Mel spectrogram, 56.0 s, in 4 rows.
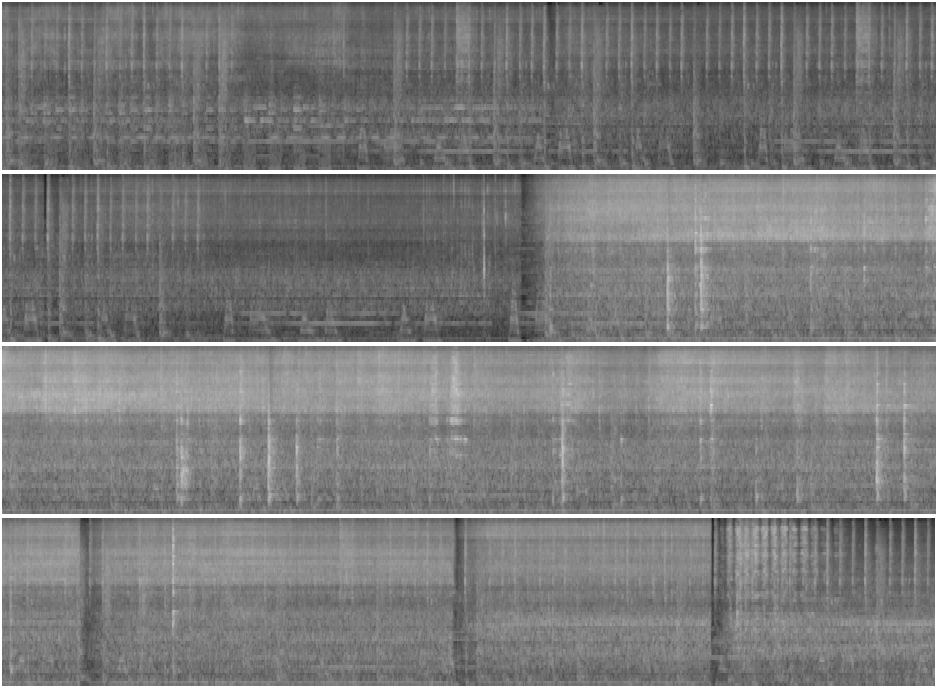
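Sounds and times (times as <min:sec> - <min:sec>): food sizzling on a grill plate: 0:22.2 - 0:53.2
metal spatulas scraping and tapping: 0:23.6 - 0:43.1, 0:44.5 - 0:45.0, 0:52.7 - 0:54.6.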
